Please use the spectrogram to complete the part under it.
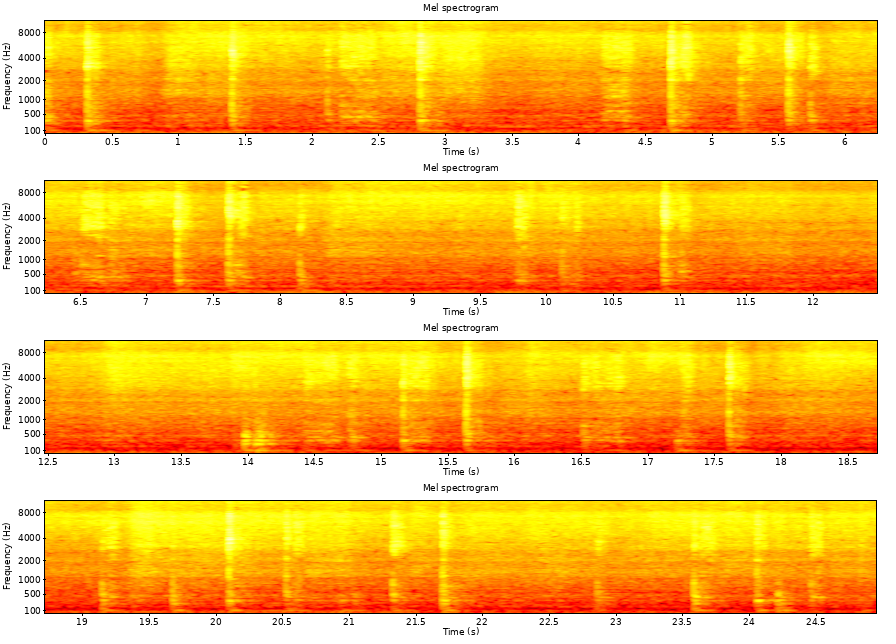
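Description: Food cooking in ghee keeps a steady bright sizzle and hiss while a spoon scrapes and stirs the pan at irregular moments, close and continuous, with no one speaking.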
